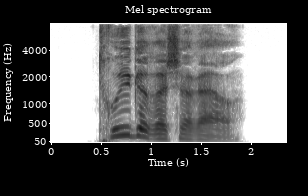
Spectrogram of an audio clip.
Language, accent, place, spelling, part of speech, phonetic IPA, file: German, Germany, Berlin, trügerischerer, adjective, [ˈtʁyːɡəʁɪʃəʁɐ], De-trügerischerer.ogg
- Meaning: inflection of trügerisch: 1. strong/mixed nominative masculine singular comparative degree 2. strong genitive/dative feminine singular comparative degree 3. strong genitive plural comparative degree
